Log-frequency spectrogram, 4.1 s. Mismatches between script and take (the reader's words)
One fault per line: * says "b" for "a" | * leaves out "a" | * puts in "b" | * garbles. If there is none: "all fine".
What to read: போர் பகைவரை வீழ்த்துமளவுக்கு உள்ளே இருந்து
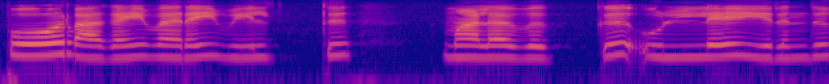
all fine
